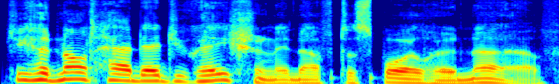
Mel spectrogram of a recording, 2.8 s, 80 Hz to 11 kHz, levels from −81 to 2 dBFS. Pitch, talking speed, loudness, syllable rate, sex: 140 Hz, 215 wpm, -17 LUFS, 5.7 syllables/s, male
